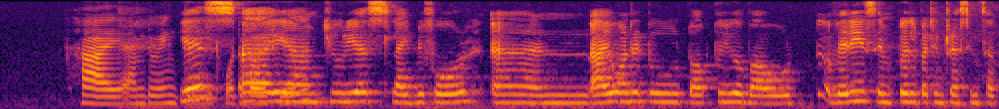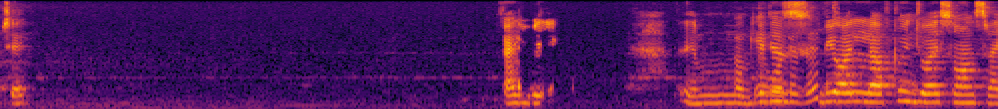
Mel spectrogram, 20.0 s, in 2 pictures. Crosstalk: present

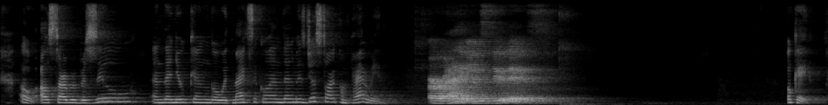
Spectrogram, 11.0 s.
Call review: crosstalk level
none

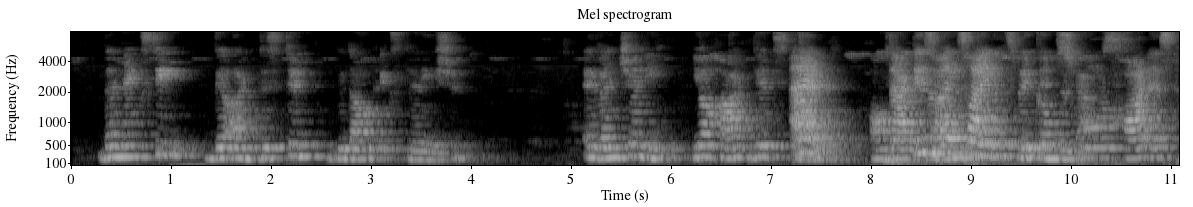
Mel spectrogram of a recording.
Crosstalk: present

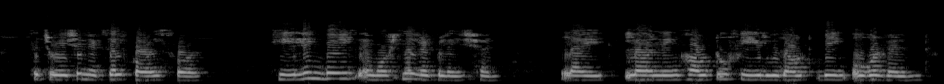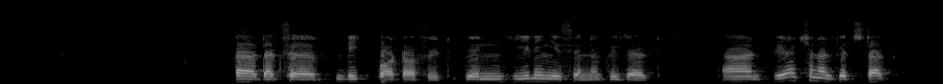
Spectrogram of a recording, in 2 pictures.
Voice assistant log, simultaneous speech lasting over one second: none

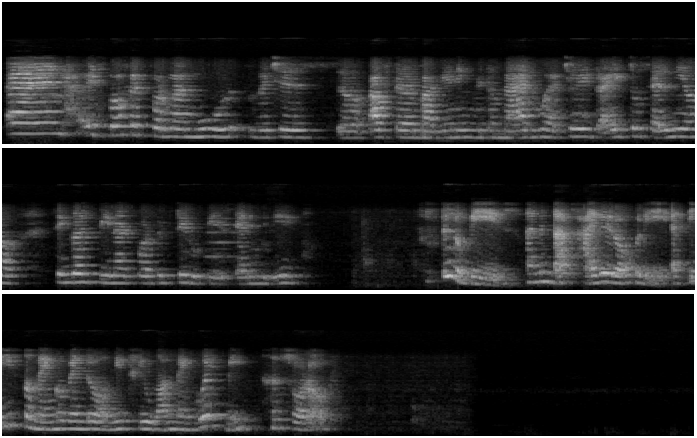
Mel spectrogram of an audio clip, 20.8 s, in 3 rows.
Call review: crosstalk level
none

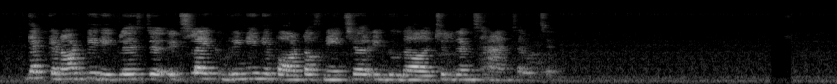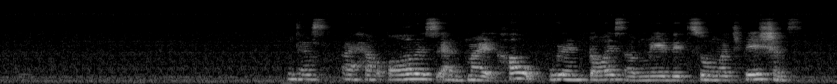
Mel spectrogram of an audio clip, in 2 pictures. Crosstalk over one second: none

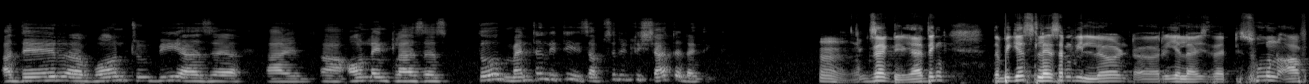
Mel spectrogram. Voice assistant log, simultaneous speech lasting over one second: none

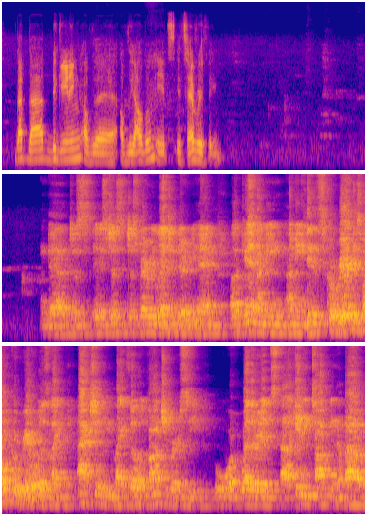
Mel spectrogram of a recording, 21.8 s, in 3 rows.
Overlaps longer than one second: none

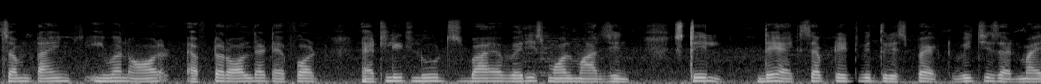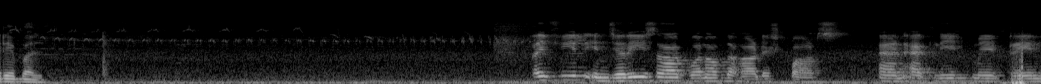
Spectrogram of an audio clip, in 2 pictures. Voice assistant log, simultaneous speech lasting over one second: none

